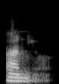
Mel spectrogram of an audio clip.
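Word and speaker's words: años: The little squiggly line on top of n makes that n sound as near instead of n. Hence the sound of this word is anos.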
